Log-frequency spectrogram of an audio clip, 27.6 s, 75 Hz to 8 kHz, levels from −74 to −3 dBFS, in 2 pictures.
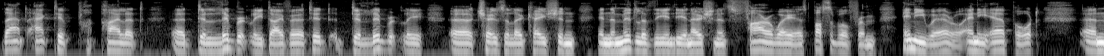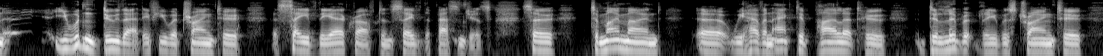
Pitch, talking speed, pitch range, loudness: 115 Hz, 135 wpm, 110-125 Hz, -16 LUFS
